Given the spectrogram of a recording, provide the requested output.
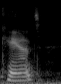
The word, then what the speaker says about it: can't: A lot of English learners think the difference is with the T at the end. However, listen to these examples. Can you hear me? I can't see you. You can pay online. You can't pay with cash. Did you hear the T? I didn't use the T sound in any of those sentences, and many people don't.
